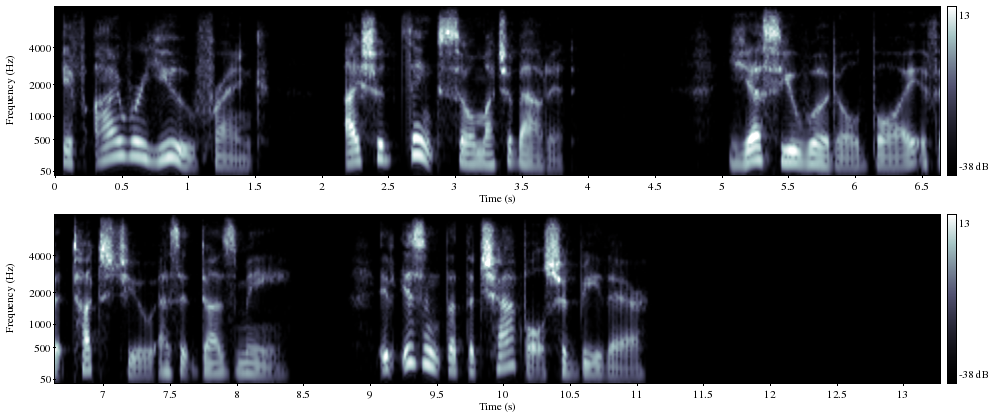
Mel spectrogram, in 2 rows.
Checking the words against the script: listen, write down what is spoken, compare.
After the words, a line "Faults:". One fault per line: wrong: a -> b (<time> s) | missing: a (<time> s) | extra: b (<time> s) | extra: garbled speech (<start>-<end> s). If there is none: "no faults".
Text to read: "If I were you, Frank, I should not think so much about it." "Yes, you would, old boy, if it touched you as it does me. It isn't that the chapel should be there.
"If I were you, Frank, I should think so much about it." "Yes, you would, old boy, if it touched you as it does me. It isn't that the chapel should be there.
Faults:
missing: not (2.5 s)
